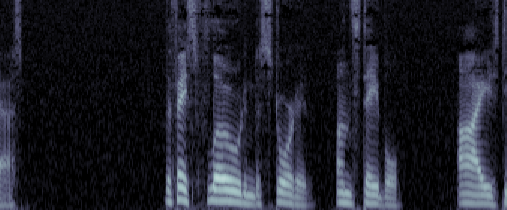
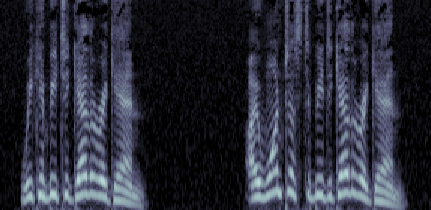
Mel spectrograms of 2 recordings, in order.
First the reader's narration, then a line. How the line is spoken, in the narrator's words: I shouted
